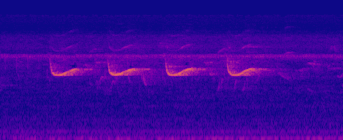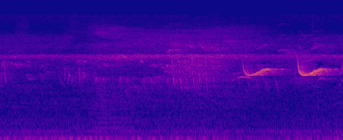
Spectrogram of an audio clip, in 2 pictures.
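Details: Repeating calls of a Yunnan nuthatch on a forest limb in southern China: a run of four short, high, swooping notes at even intervals, a gap with a brief hiss, then two more notes; a constant thin high tone underneath.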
